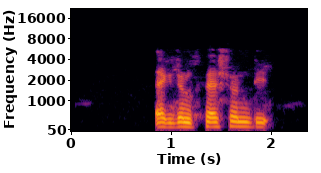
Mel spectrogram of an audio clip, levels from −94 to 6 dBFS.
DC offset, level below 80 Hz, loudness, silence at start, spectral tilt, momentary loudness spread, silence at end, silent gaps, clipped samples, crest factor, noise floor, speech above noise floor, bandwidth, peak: under 0.1%; -60 dBFS; -16 LUFS; 0.85 s; -9 dB/octave; 9 LU; 0.4 s; none; under 0.1%; 16 dB; -84 dBFS; 69 dB; 6 kHz; -2 dBFS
